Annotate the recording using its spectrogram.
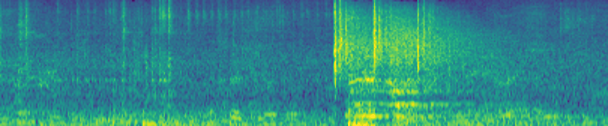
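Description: A single sharp crack of a bamboo shinai strike about halfway through, followed straight away by a short shouted kiai, over low hall background noise.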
